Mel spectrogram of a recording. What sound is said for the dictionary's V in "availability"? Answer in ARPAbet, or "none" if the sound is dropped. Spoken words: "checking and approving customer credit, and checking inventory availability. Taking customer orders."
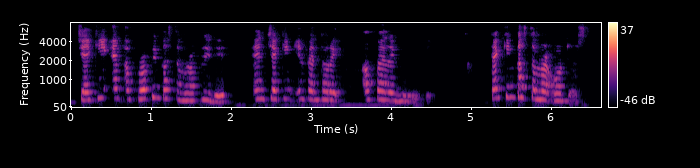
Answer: F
